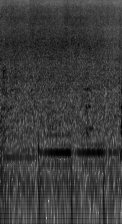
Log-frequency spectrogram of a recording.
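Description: Mushrooms fry in butter in a pan beside New York strip steaks, giving a loud, dense, continuous sizzle close up with no talking.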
